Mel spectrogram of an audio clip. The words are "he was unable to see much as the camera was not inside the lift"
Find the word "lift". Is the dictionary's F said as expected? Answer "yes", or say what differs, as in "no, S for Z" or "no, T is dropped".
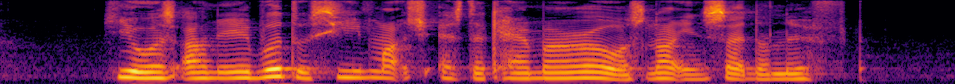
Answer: yes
